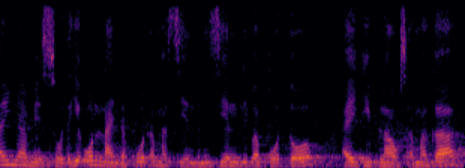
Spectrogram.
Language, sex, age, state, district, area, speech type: Manipuri, female, 45-60, Manipur, Kakching, rural, spontaneous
